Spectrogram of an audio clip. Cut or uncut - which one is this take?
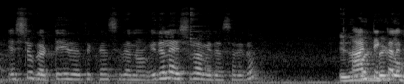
uncut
